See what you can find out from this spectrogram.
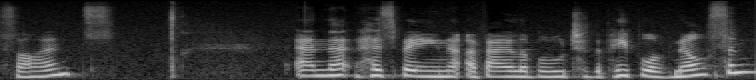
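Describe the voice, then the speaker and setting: In a very clean recording with a silent background and a dry, close sound with no echo, a woman with an Australian accent speaks at a medium pitch with ordinary pitch variation. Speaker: marine scientist. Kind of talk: lecture.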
